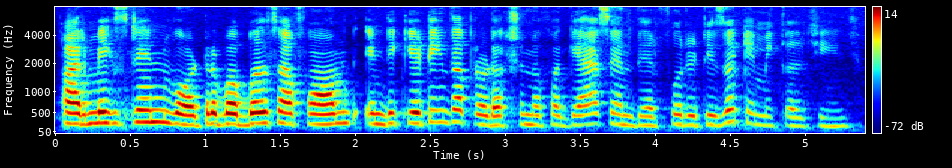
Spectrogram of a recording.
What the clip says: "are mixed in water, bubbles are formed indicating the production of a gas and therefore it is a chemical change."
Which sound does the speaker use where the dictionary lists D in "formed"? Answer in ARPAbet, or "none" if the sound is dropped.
D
